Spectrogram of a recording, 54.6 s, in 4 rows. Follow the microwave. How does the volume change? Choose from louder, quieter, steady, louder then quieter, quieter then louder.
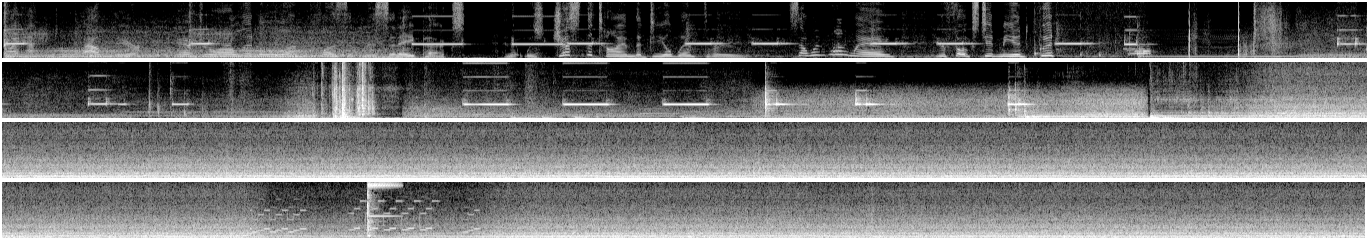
louder.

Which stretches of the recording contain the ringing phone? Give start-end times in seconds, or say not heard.
10.3-11.5, 43.4-45.8.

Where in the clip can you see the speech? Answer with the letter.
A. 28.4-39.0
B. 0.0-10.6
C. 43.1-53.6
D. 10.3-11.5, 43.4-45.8
B.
